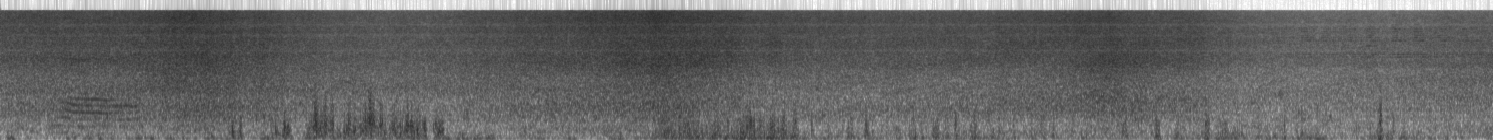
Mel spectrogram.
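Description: Surf breaking and washing up a sandy beach, a steady rushing of waves, with wind buffeting the microphone in gusts, strongest about three and seven seconds in.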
